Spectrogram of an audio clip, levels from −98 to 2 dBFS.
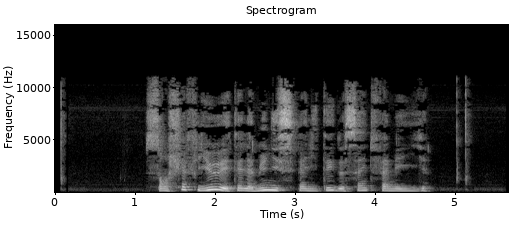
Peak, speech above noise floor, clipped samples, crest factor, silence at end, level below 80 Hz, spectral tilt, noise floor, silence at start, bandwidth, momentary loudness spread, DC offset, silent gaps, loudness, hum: -8 dBFS; 47 dB; under 0.1%; 18 dB; 1 s; -80 dBFS; -3.5 dB/octave; -72 dBFS; 1.15 s; 11.5 kHz; 22 LU; under 0.1%; none; -25 LUFS; none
